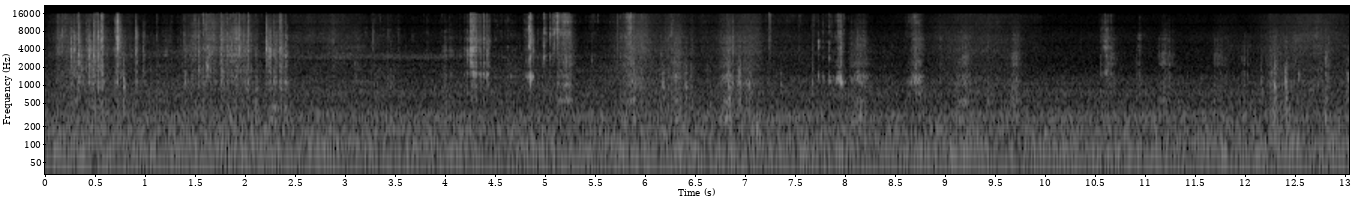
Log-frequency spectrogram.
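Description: A person biting into and chewing a sandwich on a Kaiser roll close to the microphone: repeated short crunches from the bread, thickest in the first couple of seconds, over a steady low hum.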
